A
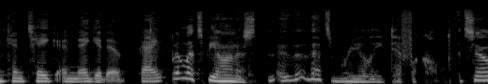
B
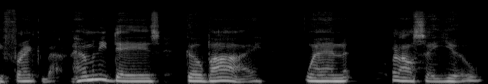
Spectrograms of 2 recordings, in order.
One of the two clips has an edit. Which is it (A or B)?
A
